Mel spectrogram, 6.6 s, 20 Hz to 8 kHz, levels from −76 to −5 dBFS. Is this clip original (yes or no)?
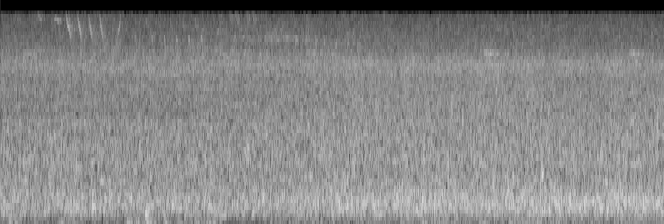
yes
